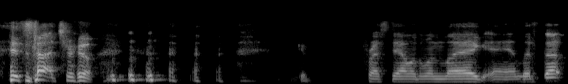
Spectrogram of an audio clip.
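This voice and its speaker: A man in his thirties leading a stretch class, joking between calm breathing cues. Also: mid-range voice, slow pace. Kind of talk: guided stretching class with casual chat.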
